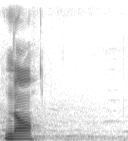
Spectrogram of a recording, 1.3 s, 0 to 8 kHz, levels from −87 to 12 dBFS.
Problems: background conversations at intervals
